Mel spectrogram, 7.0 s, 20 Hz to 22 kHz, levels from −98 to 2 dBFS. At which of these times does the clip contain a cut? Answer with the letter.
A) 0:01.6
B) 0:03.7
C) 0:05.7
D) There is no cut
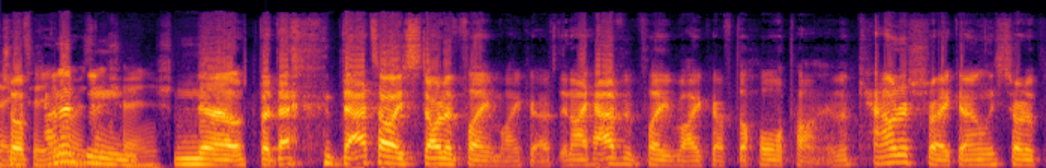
A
